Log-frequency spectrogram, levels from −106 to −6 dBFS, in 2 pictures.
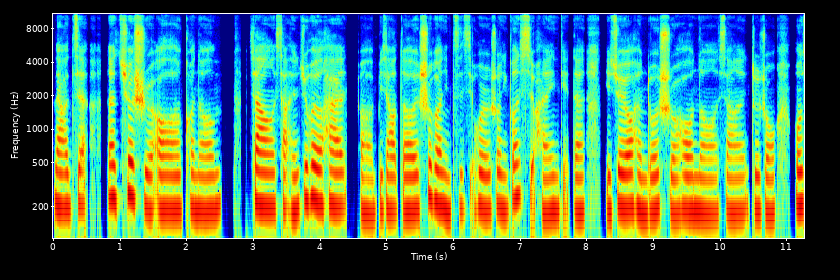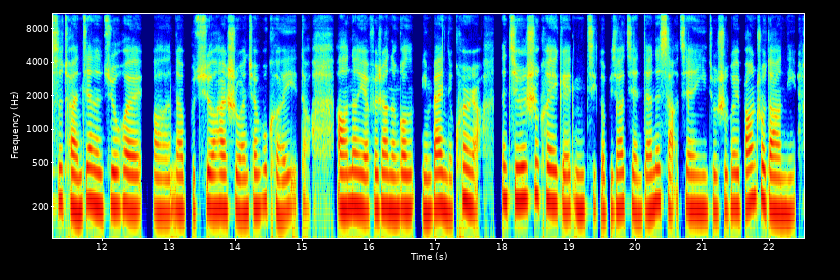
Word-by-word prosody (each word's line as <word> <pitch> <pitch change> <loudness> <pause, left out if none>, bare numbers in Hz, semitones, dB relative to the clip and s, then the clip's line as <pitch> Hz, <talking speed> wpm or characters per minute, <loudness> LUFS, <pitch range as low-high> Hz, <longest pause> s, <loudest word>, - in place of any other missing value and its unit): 了 200 -2 +3
解， 210 +1 -2 0.3
那 240 0 +5
确 250 +2 +4
实， 205 -4 +1
呃， 190 0 +2
可 195 - -3
能 190 +1 0 0.4
像 205 -2 +5
小 195 -1 -5
型 190 0 0
聚 230 +4 0
会 240 0 +5
的 215 -1 +6
话， 210 0 +1 0.4
呃， 180 -1 -1
比 190 - -3
较 190 -1 0
地 185 +1 +2
适 245 +5 +1
合 215 -2 +4
你 195 -2 +2
自 195 +1 -9
己， - - -13
或 200 +1 0
者 190 0 +1
说 205 0 -2
你 190 - -1
更 240 +4 +1
喜 250 0 -4
欢 180 0 -2
一 185 - +1
点， - - -11
但 185 0 -1 0.3
的 185 - -1
确 200 +2 +2
有 195 +1 +5
很 190 -2 +1
多 185 +1 +1
时 190 - -2
候 185 +1 +1
呢， 180 -1 0
像 180 0 -3
这 190 -2 -1
种 180 -1 -2 0.3
公 205 0 +4
司 225 +2 -2
团 195 -3 +2
建 225 +3 +1
的 205 -1 +3
聚 205 +1 0
会， 195 -1 +1 0.2
呃， 180 -1 -3
那 190 -1 0
不 185 0 -11
去 205 +2 -2
的 195 -1 +2
话 195 0 +3
是 190 0 -2
完 180 0 0
全 195 +1 -1
不 220 - -2
可 175 -4 -4
以 195 - -6
的。 - - -12 0.4
啊， 200 -1 +3
那 205 0 +3
也 190 -1 +2
非 195 +1 -1
常 195 0 +2
能 190 -1 +2
够 195 0 +2
明 185 -2 -1
白 200 +1 +4
你 195 - +2
的 180 - -4
困 225 +2 +1
扰， 195 - -3 0.3
那 230 - +1
其 230 0 0
实 230 +1 +5
是 255 +1 -1
可 230 -1 0
以 215 -1 +3
给 195 -2 -2
你 195 -1 0
几 195 0 -11
个 185 -1 -7
比 190 +1 -8
较 200 +1 0
简 190 -3 -4
单 190 +1 0
的 220 0 +2
小 230 0 -4
建 195 -4 -1
议， 190 0 -1
就 190 0 -5
是 195 - -4
可 200 - -1
以 195 - 0
帮 210 +4 +1
助 235 -2 +1
到 190 -2 +2
你， 180 +1 -2
195 Hz, 275 characters per minute, -22 LUFS, 185-205 Hz, 0.4 s, 的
